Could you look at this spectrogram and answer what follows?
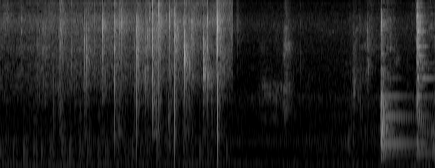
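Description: A bay leaf and whole cumin seeds frying in hot oil make a close sizzle with quick crackling pops. The pops are dense early on, thin out, then a fresh burst of sizzle follows.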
